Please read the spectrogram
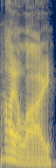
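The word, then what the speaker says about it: jai alai: no i don't look look up high a lie and you'll see the scoop and you'll go oh it's that uh-huh but it's spelled was it j-a-i yeah yeah and then a lie is a elder what is it a-l-a-i i believe a-l-a-i that's two words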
